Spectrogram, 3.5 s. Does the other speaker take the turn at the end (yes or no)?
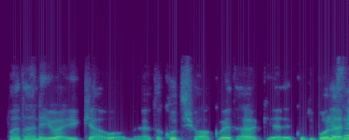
yes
